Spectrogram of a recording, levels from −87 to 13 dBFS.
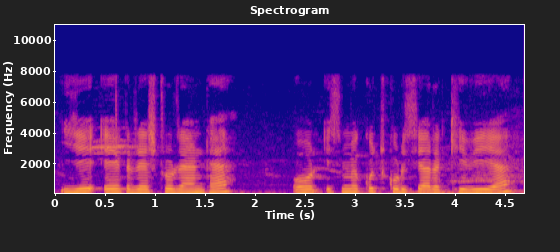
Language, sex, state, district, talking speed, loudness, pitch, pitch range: Hindi, male, Uttar Pradesh, Saharanpur, 140 wpm, -14 LUFS, 185 Hz, 180-190 Hz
